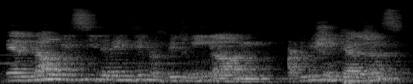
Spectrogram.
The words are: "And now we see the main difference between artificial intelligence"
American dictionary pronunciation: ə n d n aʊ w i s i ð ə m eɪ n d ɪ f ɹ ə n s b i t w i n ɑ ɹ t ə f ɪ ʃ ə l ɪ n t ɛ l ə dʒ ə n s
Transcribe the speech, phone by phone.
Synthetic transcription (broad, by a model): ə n n aʊ w i s i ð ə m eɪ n d ɪ f ɹ ə n s b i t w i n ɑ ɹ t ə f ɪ ʃ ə n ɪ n t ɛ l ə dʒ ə n s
